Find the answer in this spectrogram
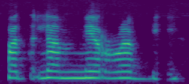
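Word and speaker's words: فضلا من ربي: So the first is if we've got a noon sakin before the ra mushaddad, we wouldn't be pronouncing the nasal sound. So it would be fadlam mir rabbi.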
